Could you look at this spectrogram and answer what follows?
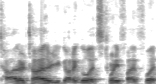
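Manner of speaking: urgent, yelling shout. Retelling yelling at a guy in a pool above a drop, retelling a yell. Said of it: "And I yelled at the guy".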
